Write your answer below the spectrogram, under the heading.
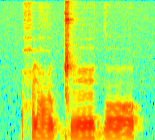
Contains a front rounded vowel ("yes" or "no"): yes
